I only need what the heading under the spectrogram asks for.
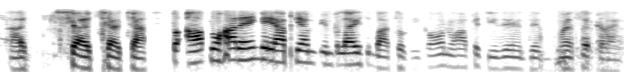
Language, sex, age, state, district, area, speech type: Urdu, male, 18-30, Uttar Pradesh, Azamgarh, urban, conversation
